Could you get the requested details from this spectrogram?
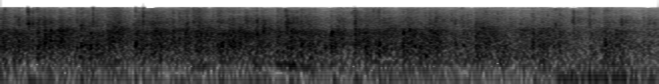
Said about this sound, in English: Let's give the Lord a big hand, please.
